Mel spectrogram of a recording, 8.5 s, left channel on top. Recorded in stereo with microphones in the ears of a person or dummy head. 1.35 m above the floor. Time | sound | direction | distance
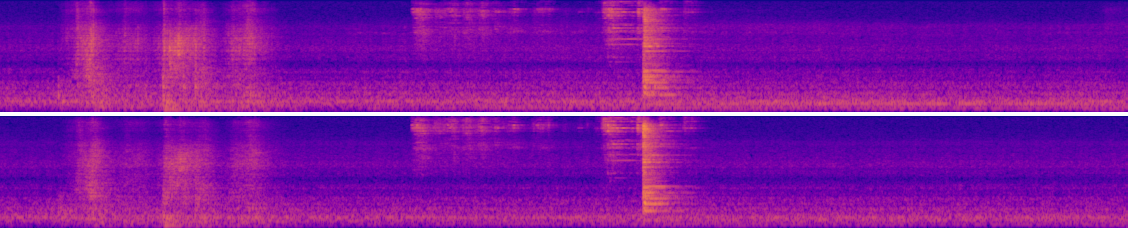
0.4 | scissors | 40° left (ahead or behind) | 1.8 m
3.1 | keys jangling | 10° right (ahead or behind) | 1.9 m
4.8 | dishes clattering | 20° right (ahead or behind) | 0.6 m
